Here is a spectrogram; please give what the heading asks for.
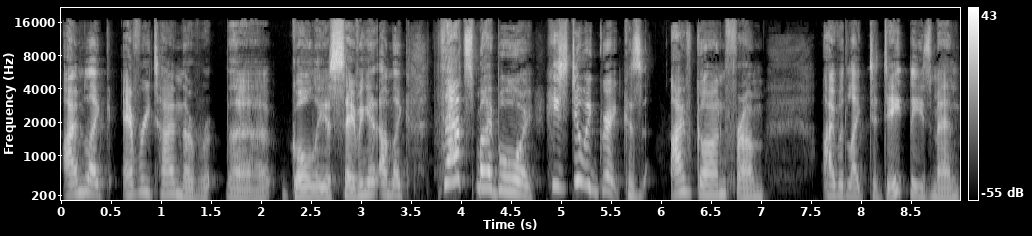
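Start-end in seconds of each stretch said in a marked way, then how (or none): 3.8-5.6 shrill, thrilled screaming, pitched very high. Retelling cheering each goalie save, acting out screaming. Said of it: "I'm screaming".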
